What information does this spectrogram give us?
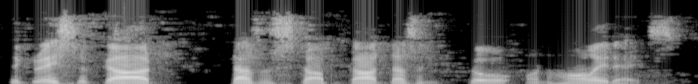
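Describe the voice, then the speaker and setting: A man's voice: a little high, slow, gravelly, no echo. A man preaching a sermon, rhetorical and emphatic, repeating words and chuckling at his own jokes. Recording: dull, slightly muffled dry recording.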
